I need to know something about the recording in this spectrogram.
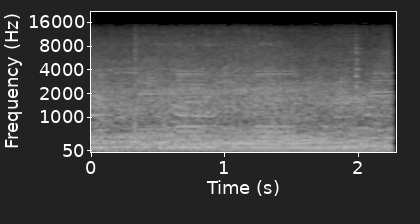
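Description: Restaurant background noise: voices of diners and staff over a steady low rumble.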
